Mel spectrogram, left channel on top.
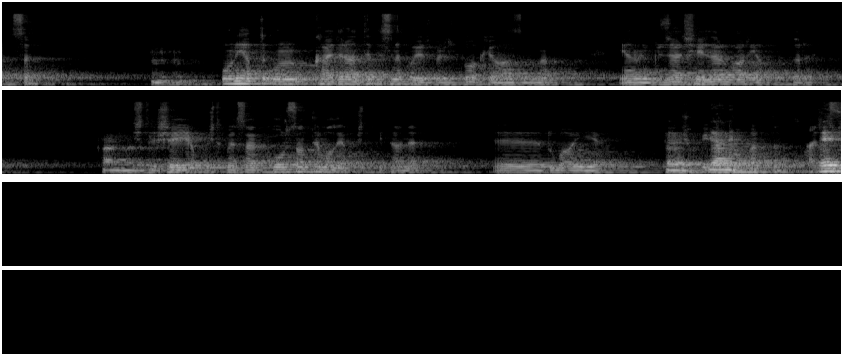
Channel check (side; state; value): right; silent; digital silence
